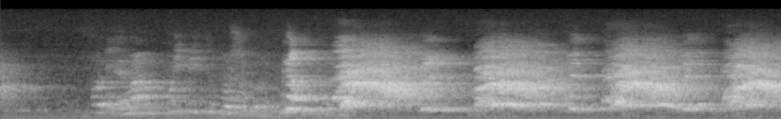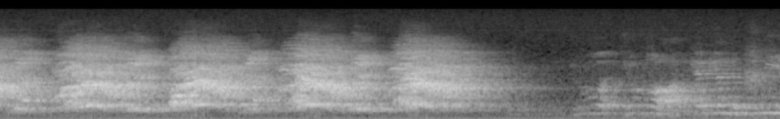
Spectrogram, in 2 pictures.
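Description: A man calls out commands loudly.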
